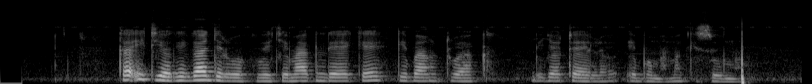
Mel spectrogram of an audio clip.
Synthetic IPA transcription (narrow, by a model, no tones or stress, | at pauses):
kaʔitjoɡɪɡad͡ʒɾwokwet͡ʃemaɡndɛkɛɡɪbaŋtwak | ɡɪd͡ʒɔtɛlɔebumamaki̥sumo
